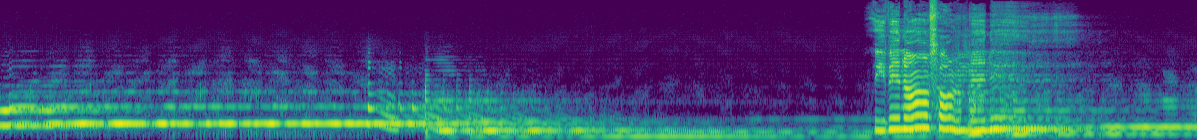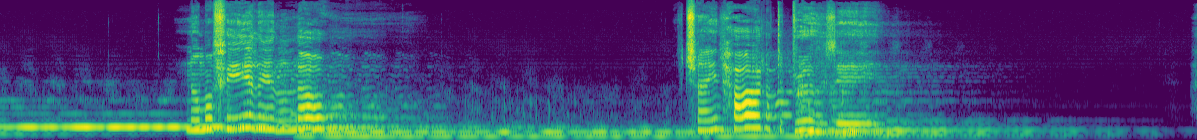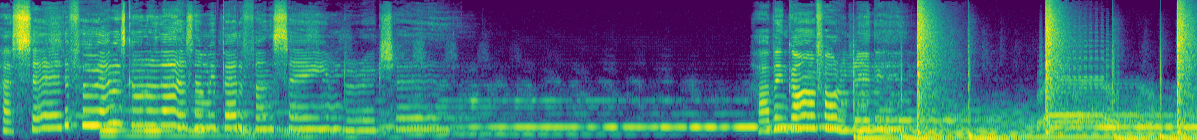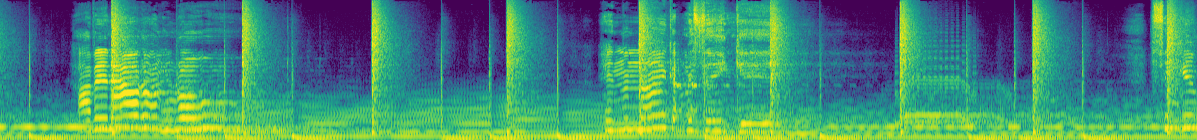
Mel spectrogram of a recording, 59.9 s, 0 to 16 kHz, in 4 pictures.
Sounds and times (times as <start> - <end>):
Music: 0.0 - 59.8.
